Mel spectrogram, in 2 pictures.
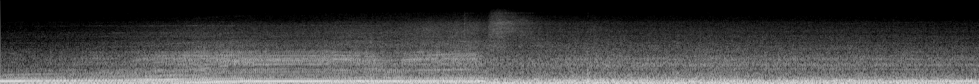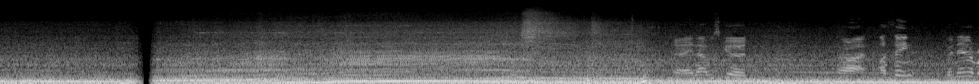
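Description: A single-turbo N54 BMW 335 running about 28 PSI pulls hard, its engine climbing loud and close through the revs, breaking off briefly at a shift and then surging again, with people talking over it.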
